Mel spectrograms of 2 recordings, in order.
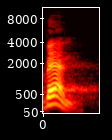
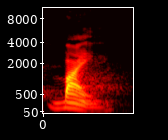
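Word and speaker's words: Bain (בן): It's the word ben that we would recognize. It's not pronounced that in the Hebrew. It's pronounced like this. Bain is the way it's pronounced in the Hebrew.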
